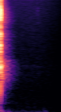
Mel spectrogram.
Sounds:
hands, clapping

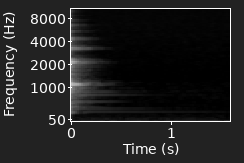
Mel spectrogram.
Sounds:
bowed string instrument, music, musical instrument

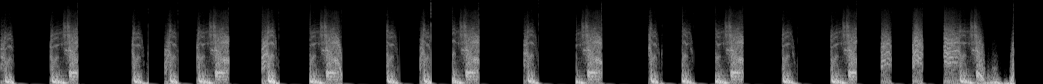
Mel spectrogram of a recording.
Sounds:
scratching (performance technique), music, musical instrument

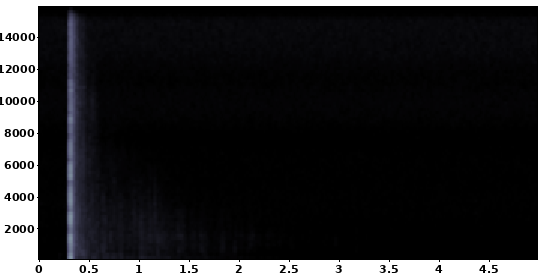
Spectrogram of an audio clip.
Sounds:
fireworks, explosion

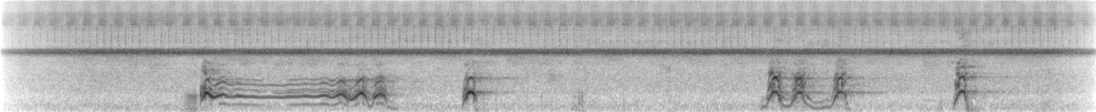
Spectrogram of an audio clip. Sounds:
bark, cricket, pets, dog, insect, wild animals, animal

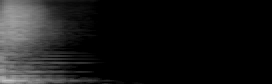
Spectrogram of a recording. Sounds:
drum, musical instrument, percussion, music, snare drum

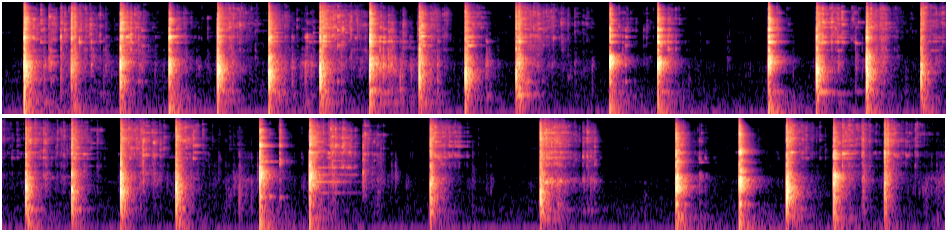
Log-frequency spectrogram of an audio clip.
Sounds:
shatter, hammer, glass, tools

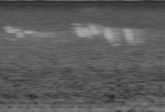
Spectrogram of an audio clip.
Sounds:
animal, chirp, bird song, bird, wild animals

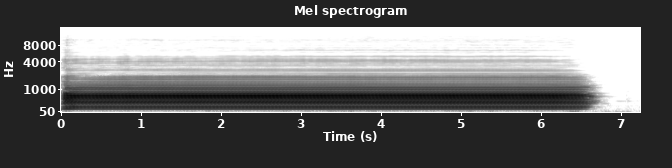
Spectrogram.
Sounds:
music, wind instrument, musical instrument

